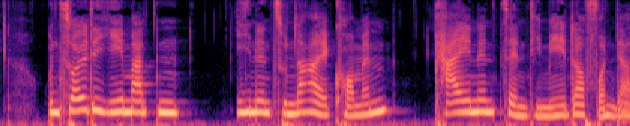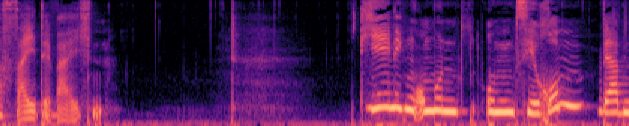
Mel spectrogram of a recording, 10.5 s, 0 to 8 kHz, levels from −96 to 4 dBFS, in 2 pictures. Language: German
